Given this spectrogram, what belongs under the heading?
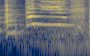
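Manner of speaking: very high, drawn-out singsong; sassy assistant. Acted. Assistant answering the doorbell, high drawn-out singsong. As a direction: trill it out in falsetto. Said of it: "he's a little sassy".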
